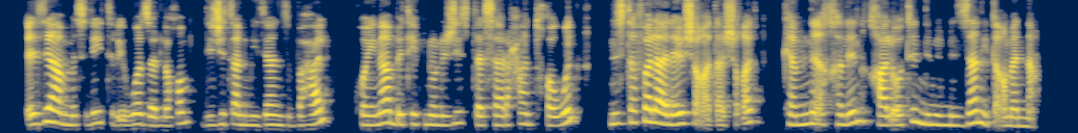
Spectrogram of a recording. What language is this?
Tigrinya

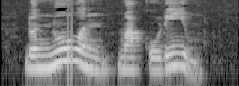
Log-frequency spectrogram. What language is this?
Taroko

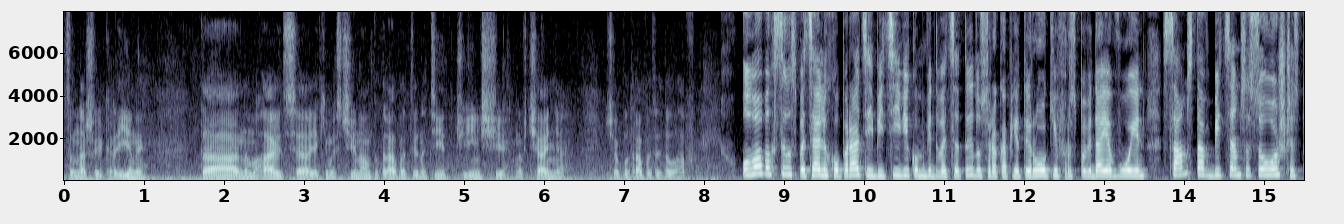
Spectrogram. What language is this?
Ukrainian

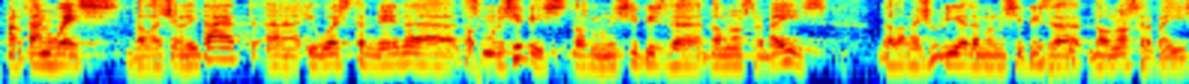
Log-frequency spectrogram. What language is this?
Catalan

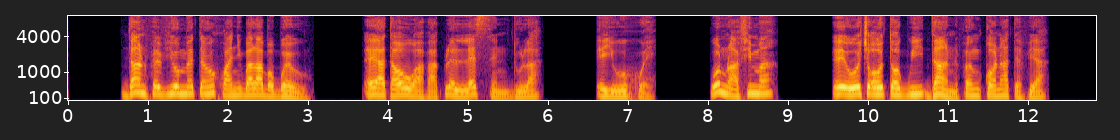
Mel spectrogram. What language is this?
Ewe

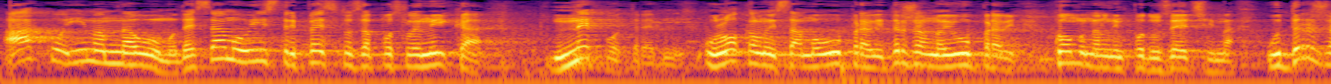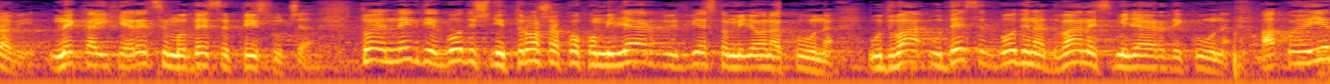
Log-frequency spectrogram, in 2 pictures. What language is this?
Croatian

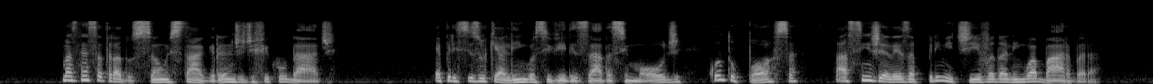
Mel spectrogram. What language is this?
Portuguese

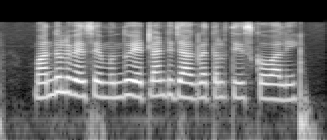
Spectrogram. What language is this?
Telugu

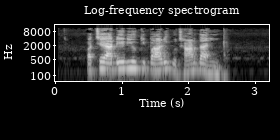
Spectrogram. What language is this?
Gurgula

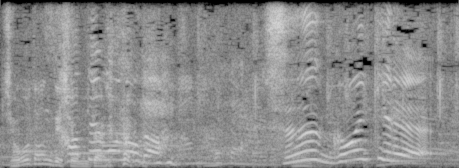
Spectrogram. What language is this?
Japanese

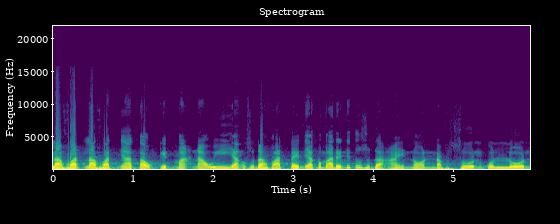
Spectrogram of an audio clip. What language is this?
Indonesian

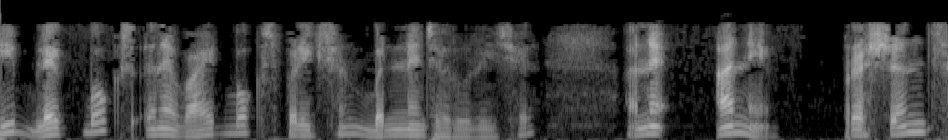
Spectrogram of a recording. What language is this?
Gujarati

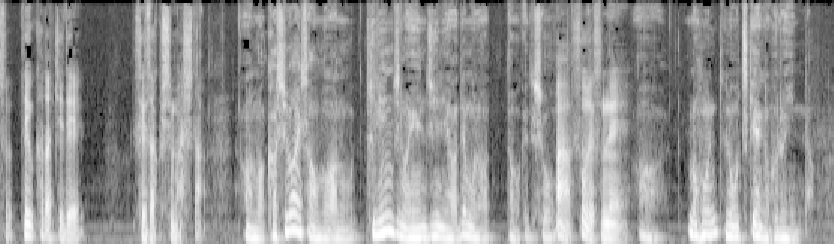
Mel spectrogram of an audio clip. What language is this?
Japanese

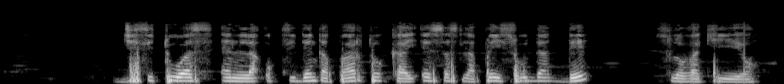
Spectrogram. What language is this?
Esperanto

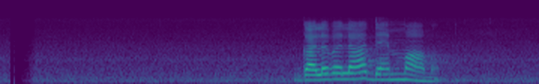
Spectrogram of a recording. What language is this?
Sinhala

